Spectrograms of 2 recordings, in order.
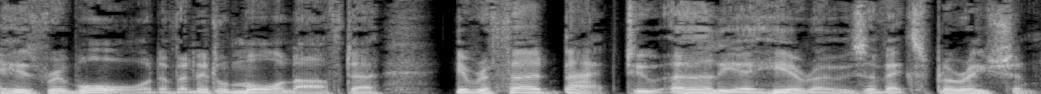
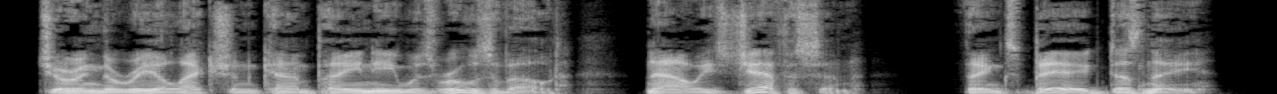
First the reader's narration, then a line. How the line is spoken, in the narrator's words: Mac growled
